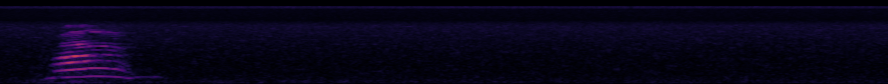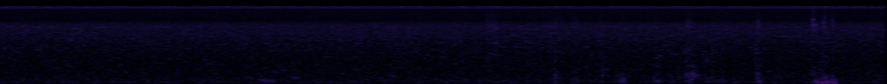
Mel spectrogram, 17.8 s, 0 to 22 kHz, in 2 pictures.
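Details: A tomcat speaking to his owner in spring 2020 gives one clear, rising-falling meow at the start. Faint rustles and small knocks follow in an otherwise quiet room.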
